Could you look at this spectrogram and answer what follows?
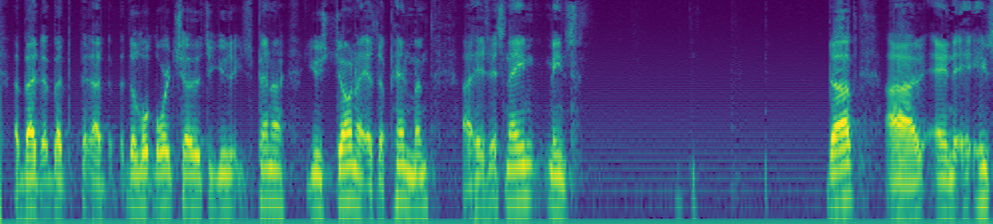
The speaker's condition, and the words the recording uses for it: Stuttering. I know you guys haven't noticed yet, but I stutter.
